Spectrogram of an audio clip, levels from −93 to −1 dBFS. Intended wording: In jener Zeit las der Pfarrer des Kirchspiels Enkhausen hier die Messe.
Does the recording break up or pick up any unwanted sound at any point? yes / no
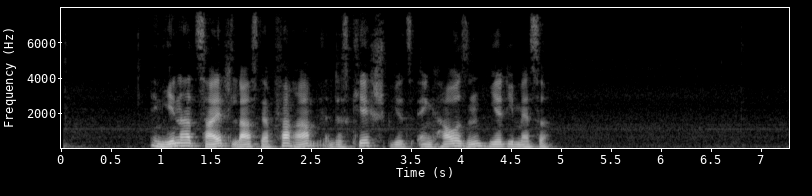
no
